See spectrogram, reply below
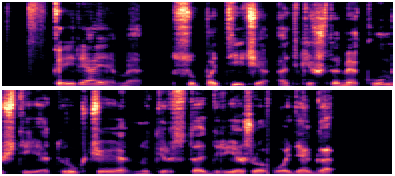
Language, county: Lithuanian, Šiauliai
